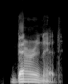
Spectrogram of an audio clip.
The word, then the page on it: baronet: American English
